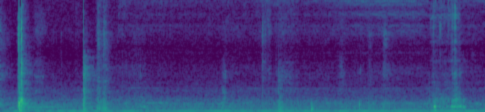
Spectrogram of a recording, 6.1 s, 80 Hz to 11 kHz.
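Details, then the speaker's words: Sony PlayStation with a previously noisy laser/optical pickup after cleaning and regreasing, loading Resident Evil 3: very quiet steady hum with a few soft clicks and seek taps; the drive reads smoothly. "it's really quiet guys you can hardly hear it"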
